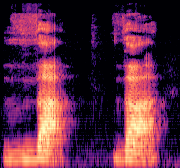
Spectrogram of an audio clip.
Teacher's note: between your teeth and just just practice that initial sound and you should feel sort of a buzzing feeling on your tongue like it sort of vibrates a little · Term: th sound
